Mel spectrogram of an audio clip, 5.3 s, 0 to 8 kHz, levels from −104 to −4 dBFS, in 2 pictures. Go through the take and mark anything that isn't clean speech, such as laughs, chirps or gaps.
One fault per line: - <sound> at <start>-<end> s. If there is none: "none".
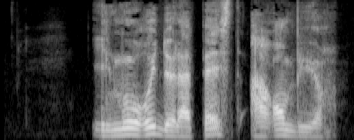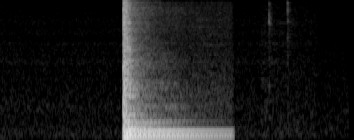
- thud at 3.6-4.4 s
